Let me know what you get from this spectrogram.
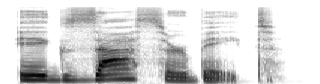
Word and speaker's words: exacerbate: Exacerbate. Ig zas er bait. Meaning, to make a bad problem even worse, harsher, or more intense. It shares the Latin root acer, sharp, with acrimonious. Scratching a mosquito bite will only exacerbate the itch. Stress the second syllable. Exacerbate. Say it out loud.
